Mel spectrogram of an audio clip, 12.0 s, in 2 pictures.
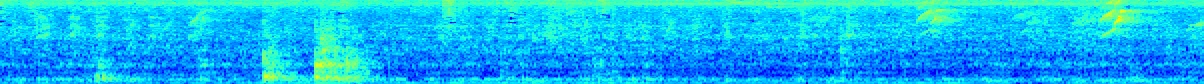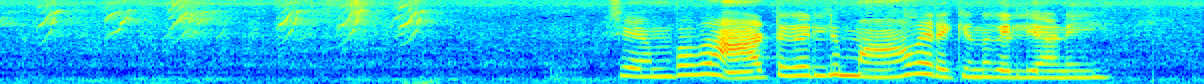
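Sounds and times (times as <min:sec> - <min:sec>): low steady hum: 0:00.0 - 0:12.0
small bird chirping: 0:02.6 - 0:08.3.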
